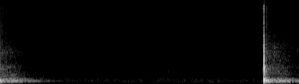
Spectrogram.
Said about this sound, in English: As those hammers hit those nails, Jesus is praying, "Father, forgive them, for they don't know what they're doing."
